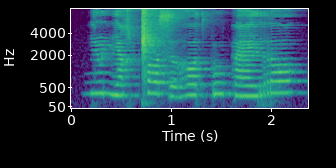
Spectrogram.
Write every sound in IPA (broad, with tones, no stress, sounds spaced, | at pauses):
ɡʲ ũ˦ nʲ æ̃˧ χ ǁ ɔ˦ s ʊ˨ ɦ ɔ˦ t͡sʼ u˦ p æ̃ː˧ lʲ r ɔ˦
